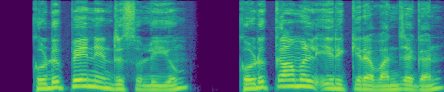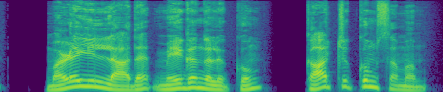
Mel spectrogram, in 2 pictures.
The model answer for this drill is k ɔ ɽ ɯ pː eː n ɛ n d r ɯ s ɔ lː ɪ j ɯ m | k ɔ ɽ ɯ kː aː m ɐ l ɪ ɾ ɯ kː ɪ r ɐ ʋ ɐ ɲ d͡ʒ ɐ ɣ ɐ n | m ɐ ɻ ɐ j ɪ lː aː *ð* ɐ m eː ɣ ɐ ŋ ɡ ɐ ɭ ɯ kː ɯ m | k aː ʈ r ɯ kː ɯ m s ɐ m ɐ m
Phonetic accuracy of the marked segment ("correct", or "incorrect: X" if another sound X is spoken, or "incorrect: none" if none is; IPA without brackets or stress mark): correct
